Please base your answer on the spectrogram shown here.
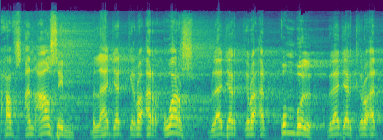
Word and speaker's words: Warsh: Saya dikit-dikit tahu qiraat Warsh karena guru Warsh, bukan Waras.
